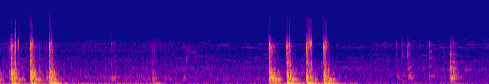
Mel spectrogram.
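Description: Fine-mesh metal strainer rapped against the sink to knock the water out, in quick knocks about four a second: a few right at the start, four more a little past the middle, then lighter taps near the end. Tap water runs at first.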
